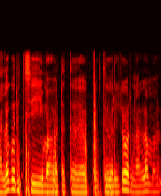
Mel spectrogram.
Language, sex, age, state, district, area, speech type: Tamil, male, 18-30, Tamil Nadu, Kallakurichi, rural, spontaneous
